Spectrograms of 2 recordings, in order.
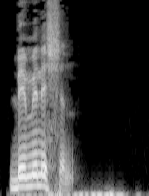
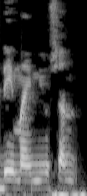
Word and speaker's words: diminution: Provision for diminution in the value of any asset. Some people pronounce it diminution. Jo tumko bolna, it is diminution, actually the correct pronouncement.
